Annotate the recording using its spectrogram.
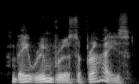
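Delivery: ordinary delivery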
